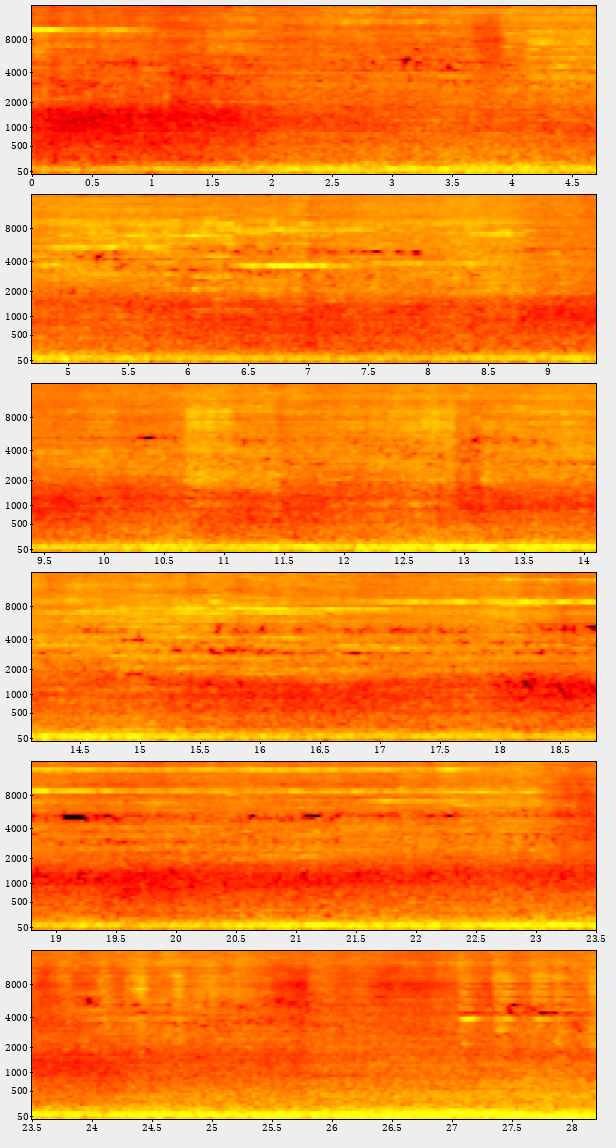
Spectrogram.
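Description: Intermodal freight train's double-stack well cars rolling past, a steady low rumble of wheels on rail, with intermittent faint high-pitched wheel squeal on the curve.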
